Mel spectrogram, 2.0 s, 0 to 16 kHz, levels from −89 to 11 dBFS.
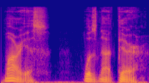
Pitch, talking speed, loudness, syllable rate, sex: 85 Hz, 120 wpm, -18 LUFS, 4.2 syllables/s, male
